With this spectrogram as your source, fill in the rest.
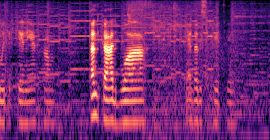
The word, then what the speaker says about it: Gardevoir: And it's also important that it is Gardevoir. It is not Gardevoir. Because that sounds like the word. That sounds like the word war.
